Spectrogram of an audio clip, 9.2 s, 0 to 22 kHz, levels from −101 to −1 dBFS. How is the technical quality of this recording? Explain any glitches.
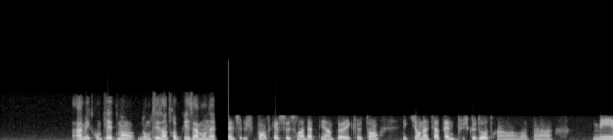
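The recording has two related glitches near the 3 s mark: a brief dropout followed by a permanent loss of audio bandwidth.

Handover gap, 3.20 to 3.42 s: the sound cuts out for 220 ms. While the call was handed from one network to another, no speech frames got through, so the signal fades within a few tens of milliseconds and stays silent until the new link carries audio again.

Fallback to narrowband, 3.42 s to the end: the audio loses everything above 4 kHz and turns duller and rougher. Before this point the sound is clearer and wideband, in line with HD Voice at around 12.65 kbit/s. After the handover the call dropped to an older narrowband codec, and the rougher texture points to a low rate of about 5.9 kbit/s.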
